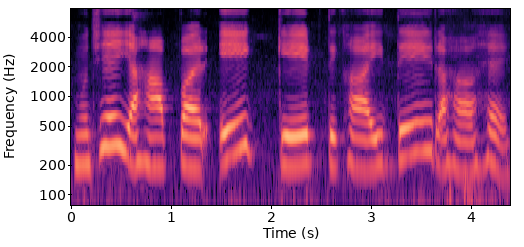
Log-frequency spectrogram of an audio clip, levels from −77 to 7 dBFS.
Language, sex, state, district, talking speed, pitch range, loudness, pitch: Hindi, female, Madhya Pradesh, Katni, 125 wpm, 195-255 Hz, -15 LUFS, 205 Hz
